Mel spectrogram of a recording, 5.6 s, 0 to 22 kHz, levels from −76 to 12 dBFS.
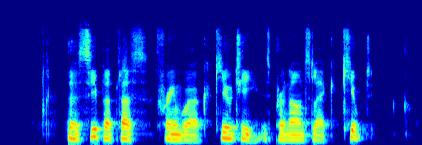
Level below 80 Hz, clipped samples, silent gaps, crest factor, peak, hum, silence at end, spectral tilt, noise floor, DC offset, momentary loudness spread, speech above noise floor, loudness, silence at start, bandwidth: -56 dBFS; under 0.1%; none; 18 dB; 0 dBFS; none; 0.7 s; -6.5 dB/octave; -74 dBFS; under 0.1%; 7 LU; 56 dB; -18 LUFS; 0.9 s; 11.5 kHz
